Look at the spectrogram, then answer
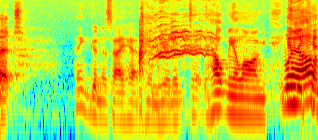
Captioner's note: laugh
